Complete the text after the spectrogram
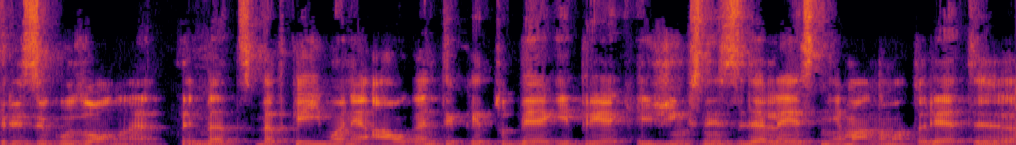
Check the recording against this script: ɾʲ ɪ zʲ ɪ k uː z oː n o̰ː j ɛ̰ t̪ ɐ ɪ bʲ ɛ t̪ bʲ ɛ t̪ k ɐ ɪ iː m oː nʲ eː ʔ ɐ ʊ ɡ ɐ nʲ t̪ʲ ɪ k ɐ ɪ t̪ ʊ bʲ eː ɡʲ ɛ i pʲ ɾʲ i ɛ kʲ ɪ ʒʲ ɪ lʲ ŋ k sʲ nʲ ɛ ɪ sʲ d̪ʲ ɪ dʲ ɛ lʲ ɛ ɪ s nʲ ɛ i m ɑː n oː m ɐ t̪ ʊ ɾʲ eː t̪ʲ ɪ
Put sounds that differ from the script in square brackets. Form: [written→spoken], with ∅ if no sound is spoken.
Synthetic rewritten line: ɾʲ ɪ zʲ ɪ k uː z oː n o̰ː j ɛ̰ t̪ ɐ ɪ bʲ ɛ t̪ bʲ ɛ t̪ k ɐ ɪ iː m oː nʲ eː ʔ ɐ ʊ ɡ ɐ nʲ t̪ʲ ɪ k ɐ ɪ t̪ ʊ bʲ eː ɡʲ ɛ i pʲ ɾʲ i ɛ kʲ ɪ ʒʲ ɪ [lʲ→∅] ŋ k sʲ nʲ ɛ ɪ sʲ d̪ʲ ɪ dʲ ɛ lʲ ɛ ɪ s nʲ ɛ i m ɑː n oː m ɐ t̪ ʊ ɾʲ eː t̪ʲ ɪ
